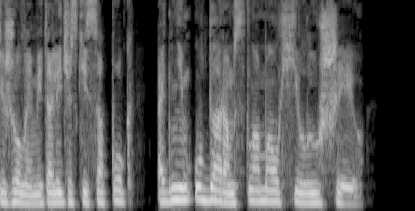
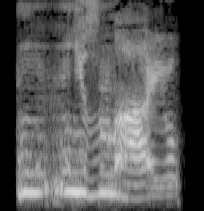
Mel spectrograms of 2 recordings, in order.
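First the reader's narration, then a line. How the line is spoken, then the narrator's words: Creature's wheeze. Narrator (Russian): просипел шурд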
